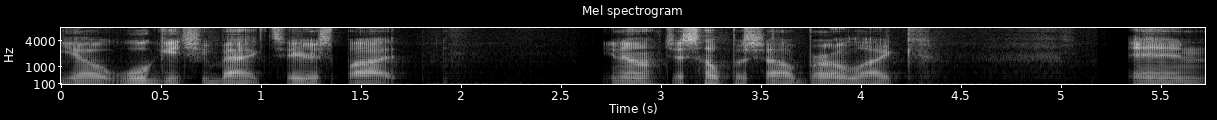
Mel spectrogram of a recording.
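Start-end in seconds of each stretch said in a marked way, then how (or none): none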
